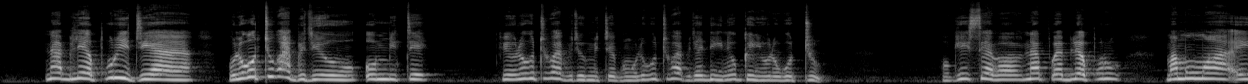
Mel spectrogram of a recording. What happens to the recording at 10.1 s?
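Nothing goes wrong at 10.1 s; the speech carries on intact through that moment, with no dropout, click, distortion or other fault to be heard.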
